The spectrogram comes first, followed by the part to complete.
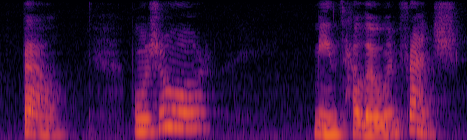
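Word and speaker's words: belle: it like this Amy Bell means beautiful in French you say it like this Bell Bonjour means hello in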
